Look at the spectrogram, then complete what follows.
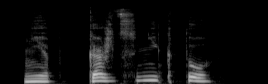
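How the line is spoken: Barely audible babble. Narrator (Russian): еле слышно пролепетала она

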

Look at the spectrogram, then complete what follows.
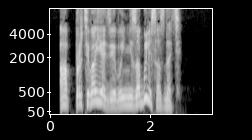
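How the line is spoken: Growl. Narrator (Russian): С состраданием рыкнул командор

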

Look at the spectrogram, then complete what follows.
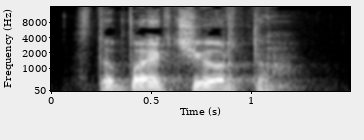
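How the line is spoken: Cold. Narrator (Russian): холодно сказал Григорий

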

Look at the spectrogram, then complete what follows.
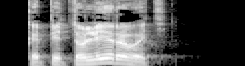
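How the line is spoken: Sharp interrupting question. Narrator (Russian): спросил резко, прерывая его Корнилов

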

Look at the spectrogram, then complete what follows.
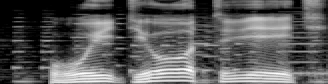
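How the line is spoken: Drawling. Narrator (Russian): протянул Митька

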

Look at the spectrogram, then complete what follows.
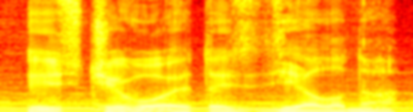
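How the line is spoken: Gruff mutter. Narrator (Russian): наконец буркнул он

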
